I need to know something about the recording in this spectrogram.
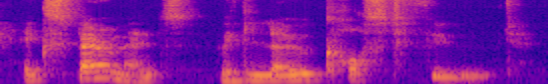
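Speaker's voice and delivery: ordinary delivery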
